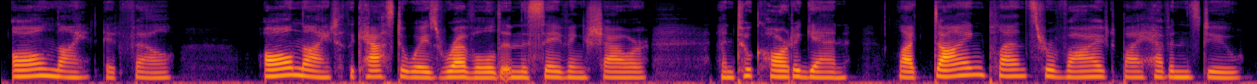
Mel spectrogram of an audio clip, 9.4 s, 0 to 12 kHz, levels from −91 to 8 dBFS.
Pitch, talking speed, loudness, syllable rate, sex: 205 Hz, 155 wpm, -20 LUFS, 4.6 syllables/s, female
